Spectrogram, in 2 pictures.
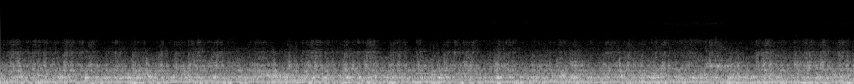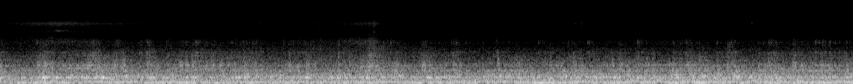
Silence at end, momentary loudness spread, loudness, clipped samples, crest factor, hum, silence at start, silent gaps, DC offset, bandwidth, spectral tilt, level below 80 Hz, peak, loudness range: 0 s; 3 LU; -19 LUFS; under 0.1%; 14 dB; none; 0 s; none; under 0.1%; 3.2 kHz; -11.5 dB/octave; -22 dBFS; -2 dBFS; 2 LU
